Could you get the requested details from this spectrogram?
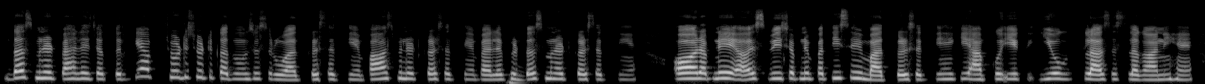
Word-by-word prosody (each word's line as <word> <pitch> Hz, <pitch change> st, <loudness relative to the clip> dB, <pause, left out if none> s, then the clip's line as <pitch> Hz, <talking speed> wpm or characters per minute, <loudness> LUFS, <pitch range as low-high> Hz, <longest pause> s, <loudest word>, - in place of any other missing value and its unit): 10 310 Hz, +1 st, +4 dB
minute 290 Hz, -1 st, +3 dB
पहले 260 Hz, +1 st, 0 dB
जग 255 Hz, 0 st, -2 dB
कर 240 Hz, 0 st, -1 dB
के 240 Hz, +9 st, -13 dB
आप 365 Hz, -1 st, +1 dB
छोटे-छोटे 320 Hz, -1 st, -4 dB
कदमों 250 Hz, -2 st, -2 dB
से 260 Hz, +1 st, -7 dB
शुरुआत 225 Hz, -5 st, -2 dB
कर 230 Hz, -, 0 dB
सकती 235 Hz, 0 st, -8 dB
हैं, 220 Hz, -1 st, -8 dB
5 255 Hz, +3 st, +2 dB
मिनट 260 Hz, -2 st, -1 dB
कर 245 Hz, 0 st, 0 dB
सकती 240 Hz, -1 st, -10 dB
हैं, 225 Hz, -, -12 dB
पहले 225 Hz, 0 st, 0 dB
फिर 245 Hz, +1 st, -4 dB
10 250 Hz, 0 st, -1 dB
मिनट 255 Hz, -2 st, -1 dB
कर 235 Hz, -1 st, +1 dB
सकती 230 Hz, -1 st, -12 dB
हैं 220 Hz, -, -17 dB, 0.5 s
और 270 Hz, 0 st, +10 dB
अपने 270 Hz, +1 st, +5 dB
अ, 220 Hz, -1 st, +4 dB
इस 260 Hz, +2 st, -1 dB
बीच 270 Hz, 0 st, 0 dB
अपने 265 Hz, 0 st, 0 dB
पति 255 Hz, +3 st, -1 dB
से 290 Hz, -1 st, 0 dB
बात 210 Hz, -4 st, +3 dB
कर 225 Hz, 0 st, +4 dB
सकती 230 Hz, +1 st, -6 dB
हैं 245 Hz, 0 st, -4 dB
कि 260 Hz, +2 st, -7 dB
आपको 235 Hz, +1 st, +1 dB
एक 250 Hz, 0 st, -3 dB, 0.2 s
योग 255 Hz, 0 st, 0 dB
क्लासेस 240 Hz, -1 st, +3 dB
लगानी 220 Hz, +1 st, 0 dB
है 220 Hz, -3 st, -5 dB
245 Hz, 225 wpm, -24 LUFS, 230-265 Hz, 0.5 s, और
